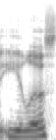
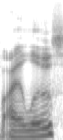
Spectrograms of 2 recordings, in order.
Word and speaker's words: Ilos: Even Caden says Elos instead of Ilos in Mass Effect 3.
